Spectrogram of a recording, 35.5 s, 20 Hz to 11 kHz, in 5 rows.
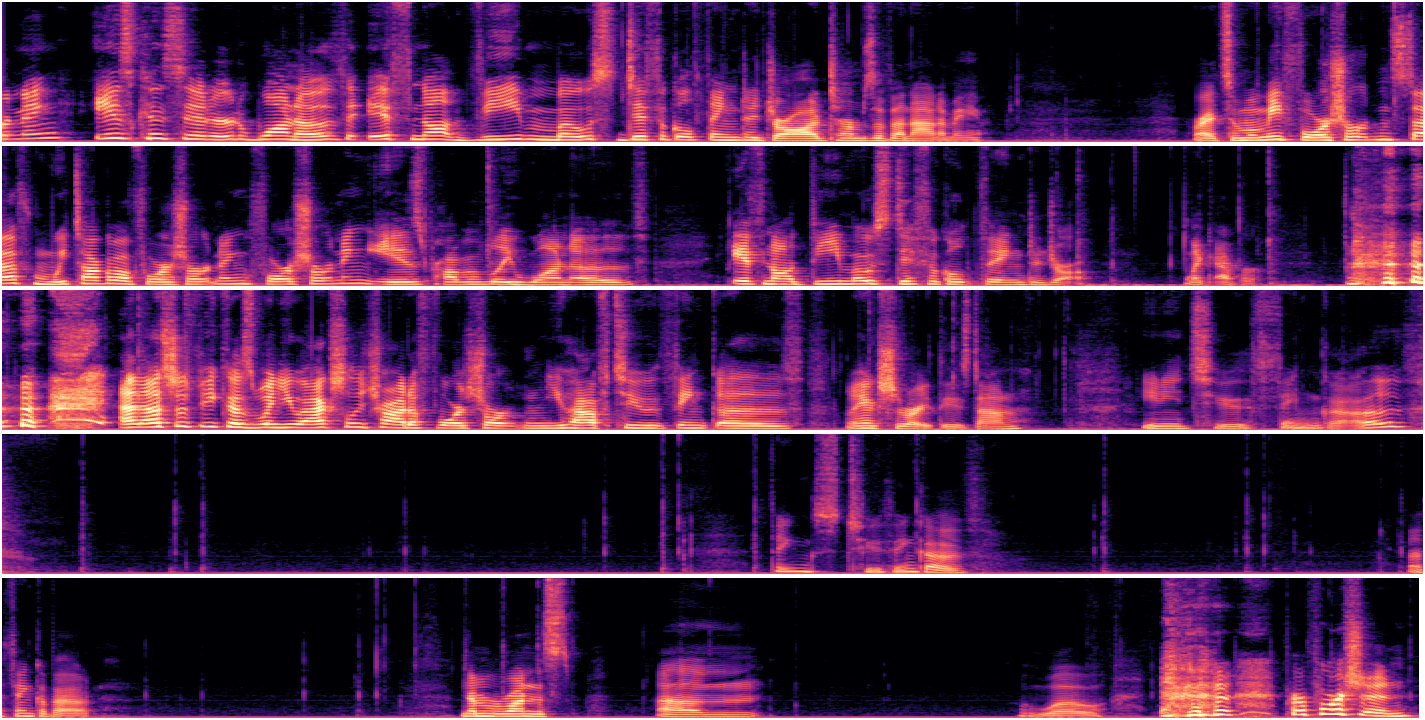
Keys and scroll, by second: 21.2 ctrl+z.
